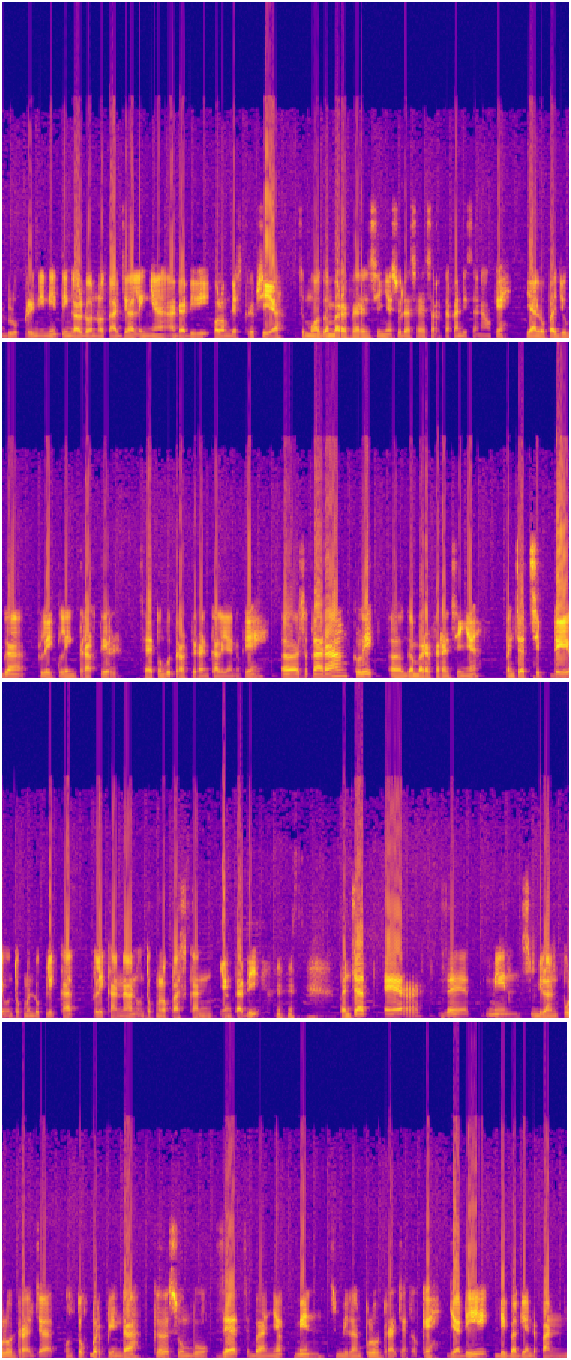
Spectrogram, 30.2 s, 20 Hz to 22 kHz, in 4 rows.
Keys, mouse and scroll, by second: 12.6 drag, 14.7 shift+d, 24.5-25.5 alt+middle drag.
